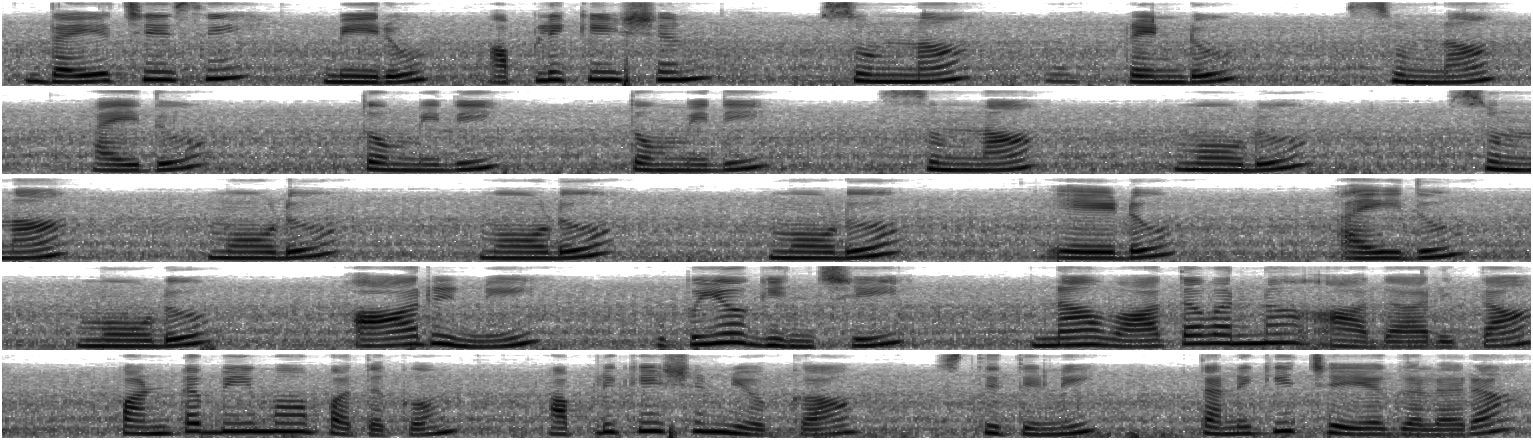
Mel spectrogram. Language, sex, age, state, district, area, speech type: Telugu, female, 30-45, Telangana, Karimnagar, rural, read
